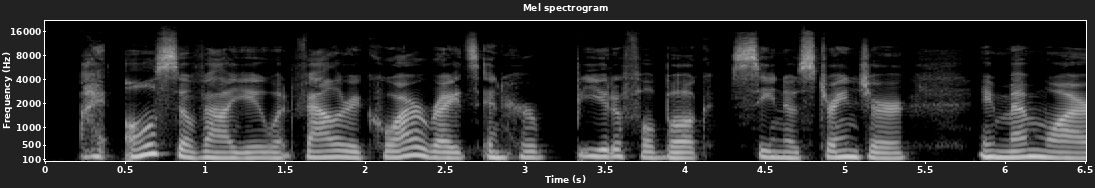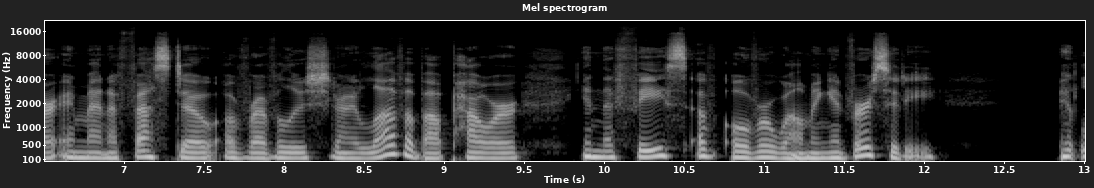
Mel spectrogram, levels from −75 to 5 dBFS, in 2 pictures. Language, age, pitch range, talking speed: English, 50-69, 155-190 Hz, 140 wpm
